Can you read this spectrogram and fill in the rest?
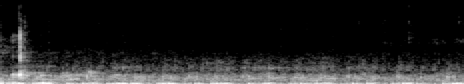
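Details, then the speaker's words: Suzuki Intruder V-twin, first start after carb cleaning, on choke with weak front-cylinder compression: uneven, lumpy idle with a soft clatter, dislikes acceleration; engine running. "Okay, guys. Woo! Okay, we're running. Yeah, we're running."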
